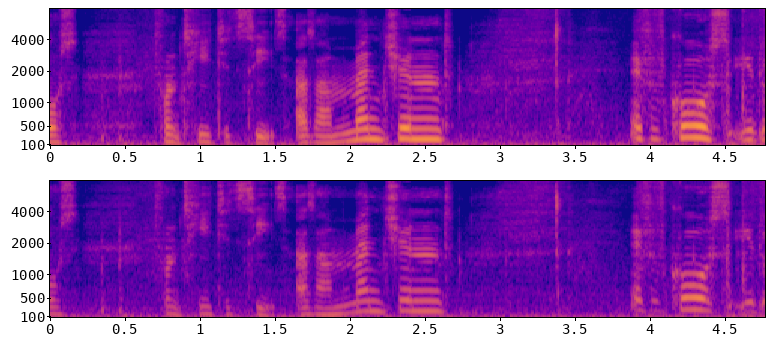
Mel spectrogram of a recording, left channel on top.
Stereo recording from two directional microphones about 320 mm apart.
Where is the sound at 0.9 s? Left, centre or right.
Centre.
